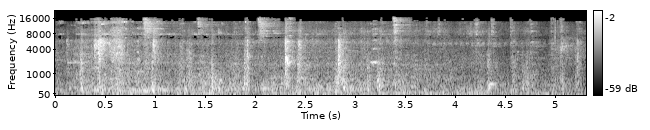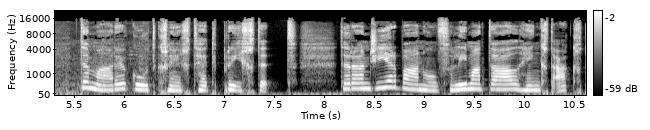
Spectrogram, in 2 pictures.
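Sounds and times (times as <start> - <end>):
freight train wheels clicking over rail joints: 0.0 - 5.5
freight train rolling on rails at a marshalling yard in Switzerland: 0.0 - 6.4
speech: 5.6 - 10.6.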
